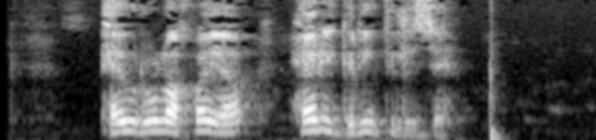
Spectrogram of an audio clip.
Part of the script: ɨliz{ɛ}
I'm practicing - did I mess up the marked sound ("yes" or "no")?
no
